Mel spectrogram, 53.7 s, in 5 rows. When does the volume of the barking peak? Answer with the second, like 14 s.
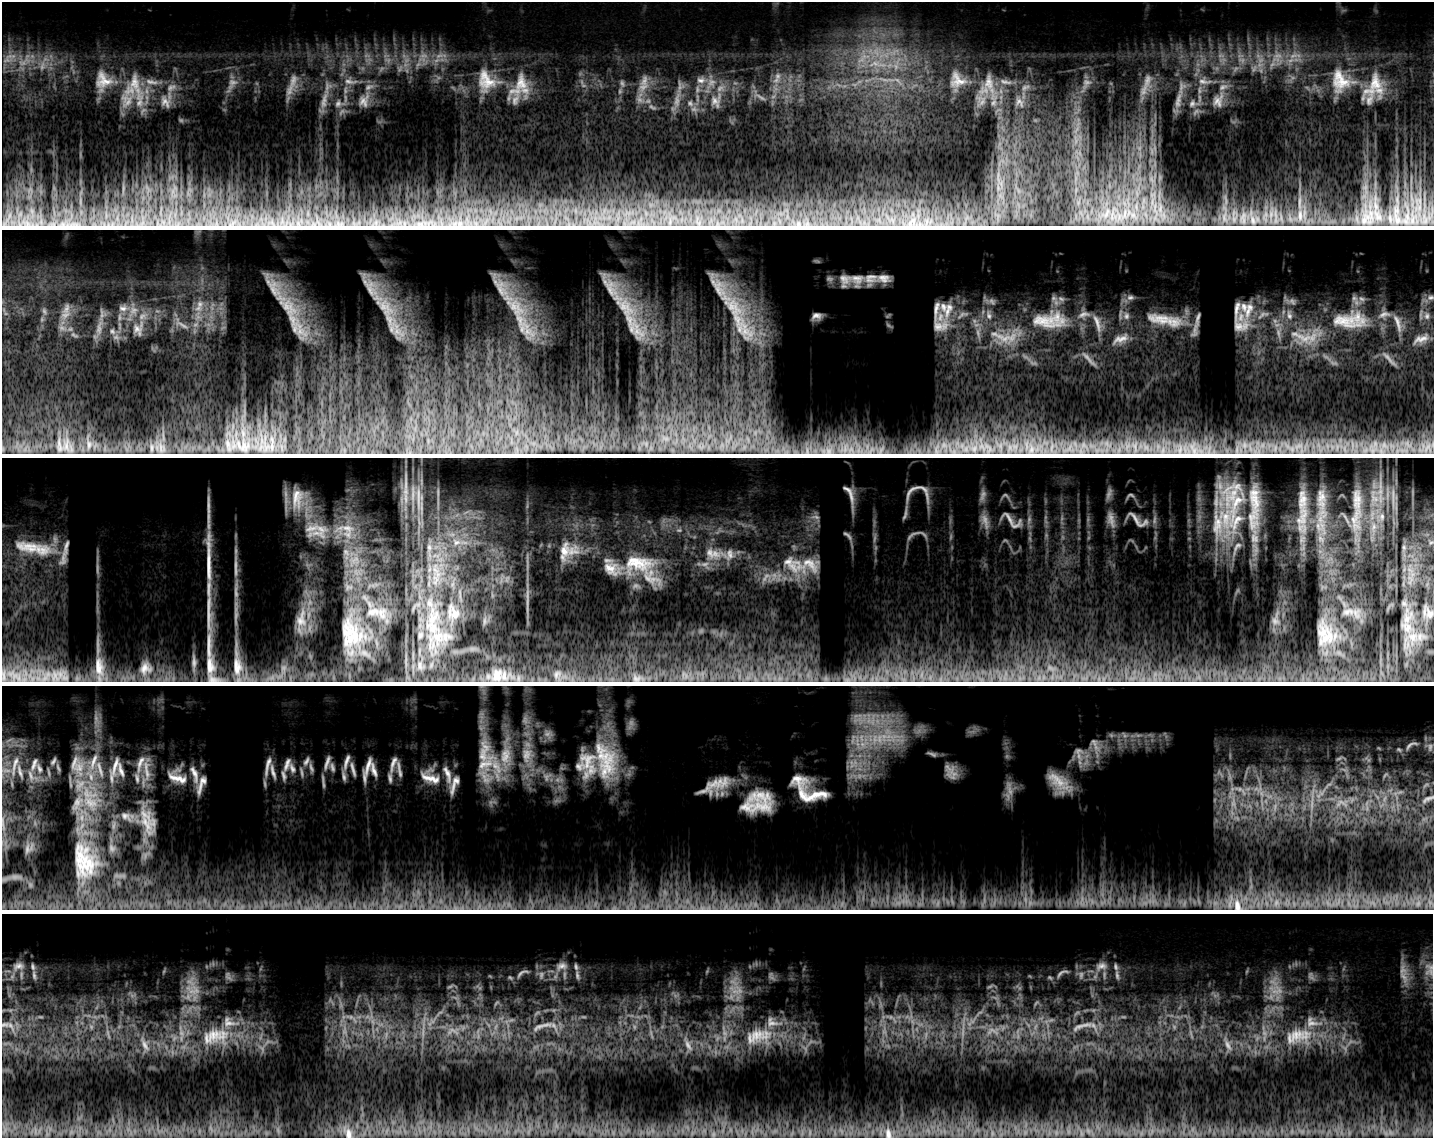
24 s.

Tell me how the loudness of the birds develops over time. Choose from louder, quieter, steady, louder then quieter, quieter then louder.
louder then quieter.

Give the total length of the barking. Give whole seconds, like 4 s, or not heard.
4 s.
